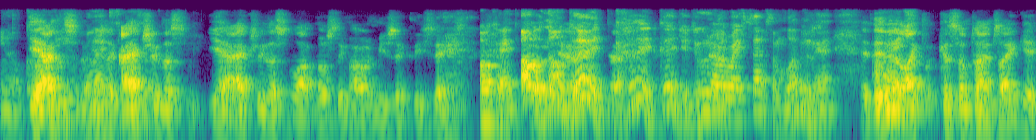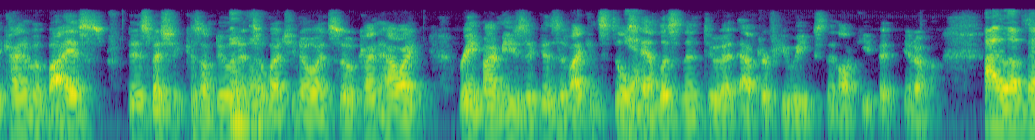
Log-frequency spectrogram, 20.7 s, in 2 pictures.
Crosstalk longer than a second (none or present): present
